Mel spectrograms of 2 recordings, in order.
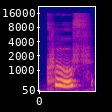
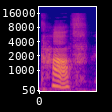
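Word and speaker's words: קוף: Sometimes people remember that this one is pronounced kuf and not kaf because the kuf extends down below the line, so it's somehow longer.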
